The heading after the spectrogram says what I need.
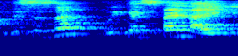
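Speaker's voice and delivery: ordinary delivery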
